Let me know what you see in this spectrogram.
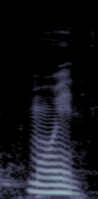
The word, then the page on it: mavena: Yawa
